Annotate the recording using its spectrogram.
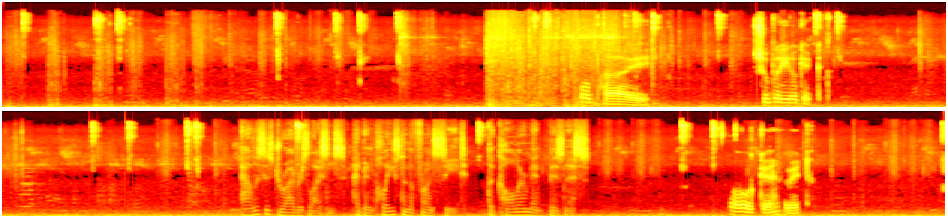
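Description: Footsteps rustle through tall grass and weeds.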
